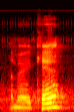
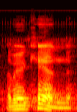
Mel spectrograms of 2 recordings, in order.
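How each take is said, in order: First: High, rising américain, no N; silent N. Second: Falling américaine with its N; N sounded. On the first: Teacher leads students in repeating, américain without N. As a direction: lift américain off on the vowel. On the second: Teacher leads students in repeating, américaine with N. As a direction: settle américaine on a clear N. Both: Shown as a demonstration. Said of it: "just say them with me here".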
